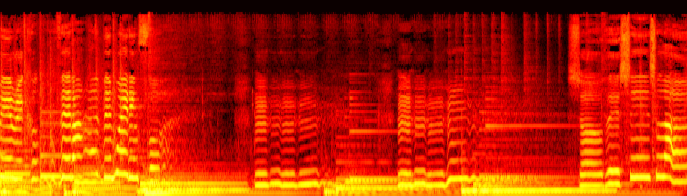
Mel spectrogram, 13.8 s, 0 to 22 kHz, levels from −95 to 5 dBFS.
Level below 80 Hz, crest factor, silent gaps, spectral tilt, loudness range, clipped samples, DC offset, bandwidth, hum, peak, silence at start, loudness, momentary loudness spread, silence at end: -26 dBFS; 16 dB; none; -6 dB/octave; 8 LU; under 0.1%; under 0.1%; 17 kHz; none; -2 dBFS; 0 s; -19 LUFS; 10 LU; 0 s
